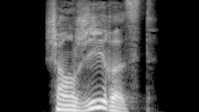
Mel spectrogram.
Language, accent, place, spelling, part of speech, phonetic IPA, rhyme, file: German, Germany, Berlin, changierest, verb, [ʃɑ̃ˈʒiːʁəst], -iːʁəst, De-changierest.ogg
- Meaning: second-person singular subjunctive I of changieren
